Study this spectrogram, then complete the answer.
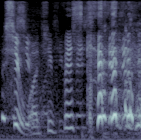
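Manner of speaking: slow, high, squeezed out between laughs; quoting the lyric while cracking up; laughing. Real, not acted. Host repeats the song lyric while laughing. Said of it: "I am dying here on set".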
